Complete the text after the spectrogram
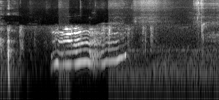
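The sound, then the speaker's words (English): A dog named Jake lets out one drawn-out, wavering howl that climbs in pitch for about a second and a half, clear, followed by quiet background noise. “Before we get into that, I got a new clip of Jake Howling, her dog.”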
